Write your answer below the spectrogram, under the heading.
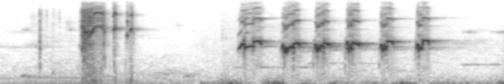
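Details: Murai batu, the white-rumped shama, delivering harsh, sharp 'tembakan' song meant to prompt other shamas into singing: one loud noisy burst, then six evenly spaced bright chirped notes repeated about every quarter second.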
